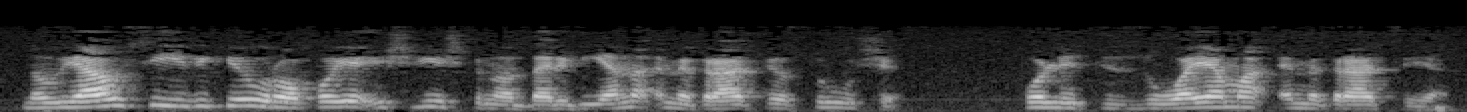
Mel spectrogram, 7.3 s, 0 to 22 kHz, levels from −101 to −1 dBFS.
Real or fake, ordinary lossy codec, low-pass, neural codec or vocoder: real; MP3, 32 kbps; 9.9 kHz; none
